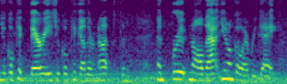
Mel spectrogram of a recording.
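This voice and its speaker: Loud background noise fills the clip. A woman talks at a very fast pace. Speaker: garden tour guide. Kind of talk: tour explanation. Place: garden. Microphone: camera far.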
